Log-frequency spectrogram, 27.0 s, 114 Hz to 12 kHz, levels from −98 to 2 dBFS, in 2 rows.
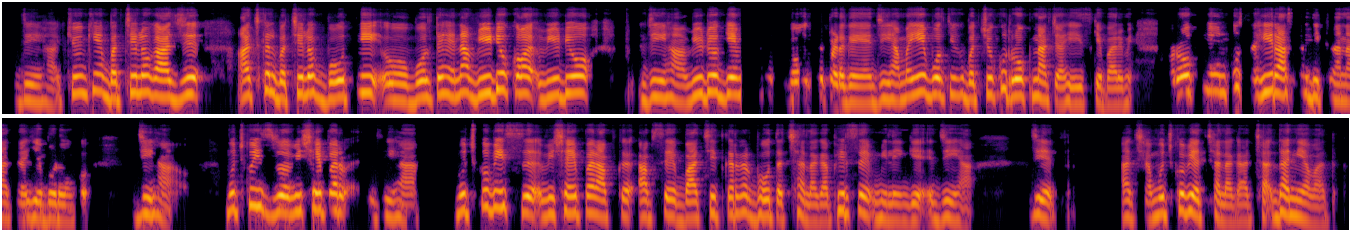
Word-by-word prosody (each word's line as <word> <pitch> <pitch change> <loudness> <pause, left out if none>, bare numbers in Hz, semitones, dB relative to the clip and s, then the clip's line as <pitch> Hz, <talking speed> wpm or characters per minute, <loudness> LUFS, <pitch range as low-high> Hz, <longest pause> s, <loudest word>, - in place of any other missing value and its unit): जी, 195 0 -5
हाँ, 170 -3 -11
क्योंकि 275 +2 -1
बच्चे 220 +4 +2
लोग 280 -2 +3
आज 235 -2 +5 0.6
आजकल 275 +4 +2 0.3
लोग 275 -8 +3
बहुत 225 +2 +3
ही 285 - +6
उ 205 -1 0
बोलते 230 +4 +3
हैं 255 -3 0
ना 285 +3 +5
वीडियो 280 +6 +5
कॉ 275 0 +5 0.2
वीडियो 265 +5 +3 0.6
जी, 230 +3 -1
हाँ, 195 -4 -4
वीडियो 265 +7 +3
गेम 260 +2 +5 0.5
बहुत 460 +3 -5
पड़ 200 - +3
गए 185 -1 +1
हैं, 180 0 -3
जी 210 +3 -3
हाँ, 200 - -1
मैं 235 +3 -1
ये 285 +3 +5
बोलती 260 -1 +2
हूँ 255 - -4
कि 235 - -5
बच्चों 260 +5 -1
को 335 - -3
रोकना 245 -3 +4
चाहिए 180 -2 -3
इसके 175 +2 -5
बारे 170 -1 -5
में। 175 - -11 0.5
रोक 280 +1 +6
के 300 -1 -2
उनको 305 +6 -3
सही 275 -1 0
रास्ता 260 -1 +2
दिखाना 200 -5 -3
चाहिए 180 +2 -5
बड़ों 170 -2 -1
को - - -6 0.5
जी 220 0 0
हाँ, - - -7 0.5
मुझको 270 +5 0
इस 280 -9 +1 0.2
विषय 250 +3 +3
पर 260 -2 +4 0.3
जी, 190 +2 -9
हाँ, 170 -3 -6 0.4
मुझको 260 +5 0
भी 290 +1 +3
इस 290 0 -4 0.2
विषय 225 +3 +1
पर 235 -1 +3
आप 195 -1 -1
क 200 - -1
आपसे 200 +1 -2
बातचीत 190 +5 -2
कर 225 0 -2
कर 240 -1 -1
बहुत 205 0 -2
अच्छा 180 +5 -4
लगा, 170 -2 -5
फिर 265 0 +1
से 240 -1 -1
मिलेंगे 175 -2 -5
जी, 180 +1 -6
हाँ, - - -11 0.6
जी, 220 -1 -1 0.8
अच्छा, 180 -2 -7
मुझको 225 +6 0
भी 250 - +4
अच्छा 200 -1 -1
लगा, 165 -1 -6
अच्छा, 165 +1 -6
धन्यवाद। 190 -9 -3
225 Hz, 185 wpm, -22 LUFS, 190-265 Hz, 0.8 s, ही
